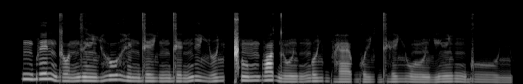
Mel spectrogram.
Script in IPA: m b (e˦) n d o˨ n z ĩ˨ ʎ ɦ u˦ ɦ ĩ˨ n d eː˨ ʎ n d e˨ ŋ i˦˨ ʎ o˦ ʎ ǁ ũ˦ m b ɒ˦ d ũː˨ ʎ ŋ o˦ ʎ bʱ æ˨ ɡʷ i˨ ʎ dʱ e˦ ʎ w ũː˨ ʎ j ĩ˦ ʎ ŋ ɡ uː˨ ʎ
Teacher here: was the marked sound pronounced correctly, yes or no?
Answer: yes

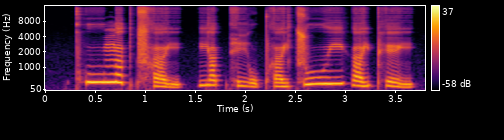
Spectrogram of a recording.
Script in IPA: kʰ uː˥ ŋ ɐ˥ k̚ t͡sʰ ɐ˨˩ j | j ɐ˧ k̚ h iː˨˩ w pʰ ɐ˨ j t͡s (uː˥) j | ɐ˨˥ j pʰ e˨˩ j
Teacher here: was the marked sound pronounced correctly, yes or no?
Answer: yes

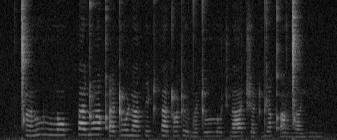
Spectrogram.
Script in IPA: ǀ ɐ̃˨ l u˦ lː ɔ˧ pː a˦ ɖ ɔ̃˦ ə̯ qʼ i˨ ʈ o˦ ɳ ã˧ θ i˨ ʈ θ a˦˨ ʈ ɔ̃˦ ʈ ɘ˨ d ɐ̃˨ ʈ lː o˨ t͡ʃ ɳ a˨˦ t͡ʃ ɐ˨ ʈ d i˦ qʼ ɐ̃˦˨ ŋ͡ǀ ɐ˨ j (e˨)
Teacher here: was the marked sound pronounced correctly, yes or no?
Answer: no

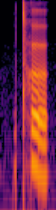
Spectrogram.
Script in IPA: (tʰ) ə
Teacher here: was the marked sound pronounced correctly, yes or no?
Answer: yes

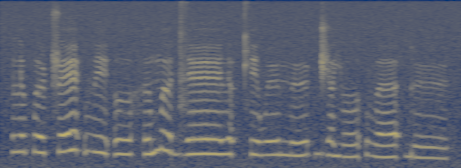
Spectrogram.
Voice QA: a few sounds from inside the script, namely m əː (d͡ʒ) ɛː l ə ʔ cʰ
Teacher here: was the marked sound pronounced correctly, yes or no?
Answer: no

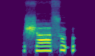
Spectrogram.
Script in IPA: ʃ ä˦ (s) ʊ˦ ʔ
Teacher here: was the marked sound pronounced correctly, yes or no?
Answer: yes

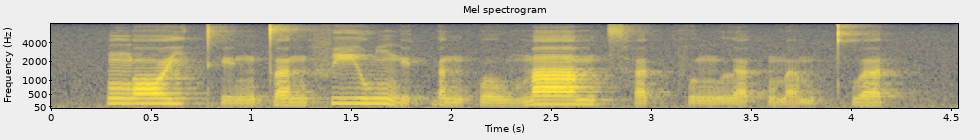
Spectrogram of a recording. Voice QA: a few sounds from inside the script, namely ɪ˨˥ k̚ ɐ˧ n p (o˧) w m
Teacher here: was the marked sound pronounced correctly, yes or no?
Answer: yes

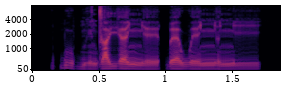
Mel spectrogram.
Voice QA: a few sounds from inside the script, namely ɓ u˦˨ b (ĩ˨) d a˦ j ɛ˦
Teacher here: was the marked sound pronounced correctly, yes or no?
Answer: yes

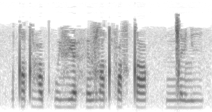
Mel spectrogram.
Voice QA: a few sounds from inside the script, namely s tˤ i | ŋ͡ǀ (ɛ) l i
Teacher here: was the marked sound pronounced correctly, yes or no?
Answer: no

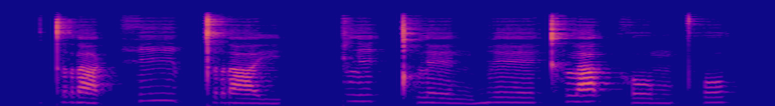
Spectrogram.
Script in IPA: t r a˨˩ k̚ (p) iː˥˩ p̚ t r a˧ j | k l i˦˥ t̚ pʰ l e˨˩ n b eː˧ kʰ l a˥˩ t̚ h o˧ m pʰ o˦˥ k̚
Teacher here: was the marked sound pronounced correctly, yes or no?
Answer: no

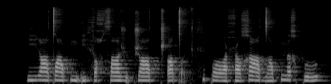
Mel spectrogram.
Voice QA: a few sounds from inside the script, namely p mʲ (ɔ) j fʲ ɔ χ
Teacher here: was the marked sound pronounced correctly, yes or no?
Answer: no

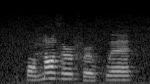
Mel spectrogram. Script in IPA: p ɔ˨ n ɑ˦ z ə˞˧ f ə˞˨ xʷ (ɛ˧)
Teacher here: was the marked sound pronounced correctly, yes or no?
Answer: yes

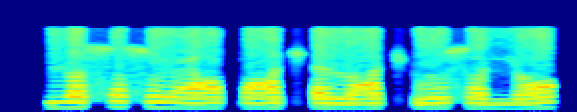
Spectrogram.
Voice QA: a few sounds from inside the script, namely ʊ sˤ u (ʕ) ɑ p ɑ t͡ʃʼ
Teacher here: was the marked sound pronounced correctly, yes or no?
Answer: yes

